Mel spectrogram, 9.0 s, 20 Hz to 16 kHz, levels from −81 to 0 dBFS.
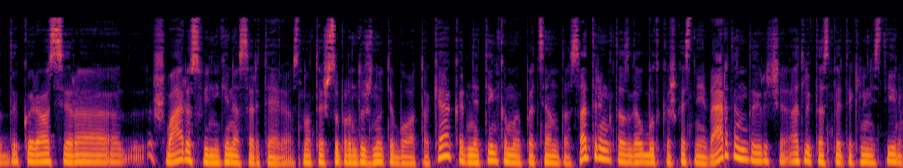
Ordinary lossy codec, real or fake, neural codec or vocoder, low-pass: MP3, 48 kbps; real; none; 14.4 kHz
